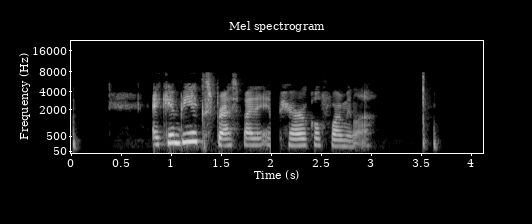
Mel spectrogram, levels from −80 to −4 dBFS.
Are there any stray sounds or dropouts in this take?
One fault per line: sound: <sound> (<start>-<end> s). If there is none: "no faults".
sound: dropout (2.0-2.1 s)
